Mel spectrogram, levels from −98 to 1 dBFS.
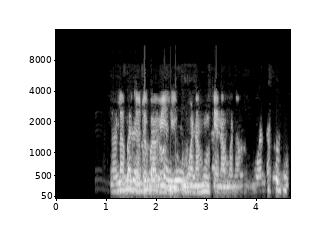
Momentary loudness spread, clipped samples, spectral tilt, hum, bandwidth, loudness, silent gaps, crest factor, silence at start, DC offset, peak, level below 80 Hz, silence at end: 15 LU; under 0.1%; -9 dB/octave; none; 4.4 kHz; -13 LUFS; none; 14 dB; 1.1 s; under 0.1%; 0 dBFS; -54 dBFS; 0.05 s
